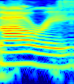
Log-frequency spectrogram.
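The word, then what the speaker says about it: Māori: And if you don't know what we're talking about, this is, I want to pronounce it correctly, the Mora tribe? – Maori tribe. Maori.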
